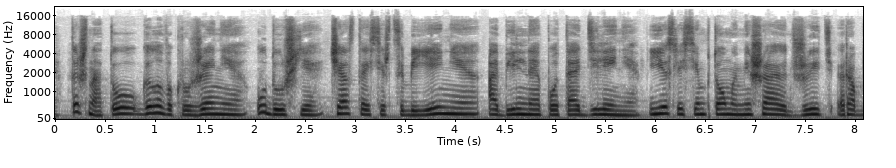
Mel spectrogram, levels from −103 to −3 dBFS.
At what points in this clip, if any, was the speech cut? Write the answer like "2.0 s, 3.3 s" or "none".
4.2 s

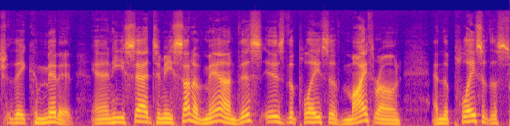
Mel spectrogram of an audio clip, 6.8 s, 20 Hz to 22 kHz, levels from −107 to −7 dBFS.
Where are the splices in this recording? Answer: 1.2 s

